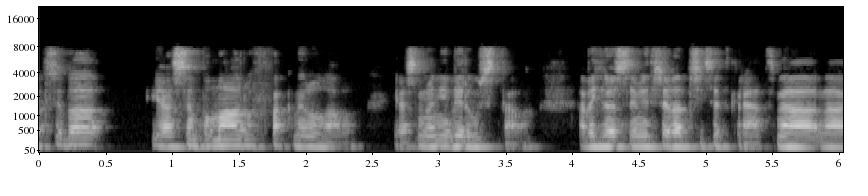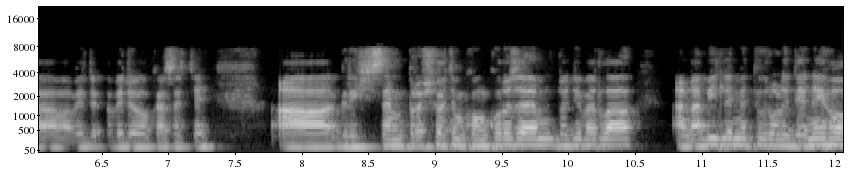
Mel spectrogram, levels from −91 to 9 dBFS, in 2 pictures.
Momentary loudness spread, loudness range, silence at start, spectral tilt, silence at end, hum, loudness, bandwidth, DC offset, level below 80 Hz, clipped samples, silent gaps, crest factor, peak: 12 LU; 4 LU; 0 s; -4 dB/octave; 0 s; none; -22 LUFS; 8.2 kHz; under 0.1%; -66 dBFS; under 0.1%; none; 18 dB; -4 dBFS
